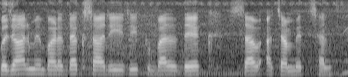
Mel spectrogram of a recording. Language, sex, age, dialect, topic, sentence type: Maithili, male, 36-40, Southern/Standard, agriculture, statement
